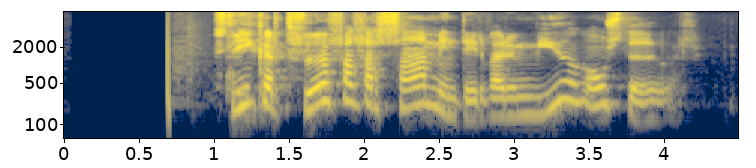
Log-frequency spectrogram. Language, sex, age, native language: Icelandic, male, 30-39, Icelandic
